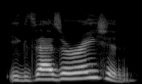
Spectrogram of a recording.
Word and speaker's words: exaggeration: 과장이라는 명사형으로 많이 쓰여요 exaggeration exaggeration 이렇게 발음해 주시면 과장이란 명사형이 되겠고 명사가 되었을 때에는 강세가 하나 더 뒤로 이동했죠 exaggeration 아니면 과장된 이렇게 이제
